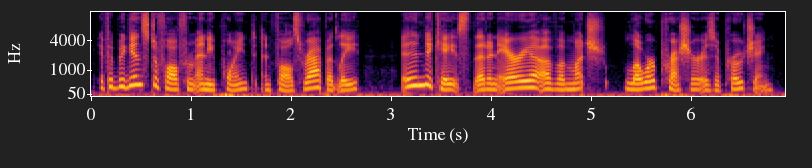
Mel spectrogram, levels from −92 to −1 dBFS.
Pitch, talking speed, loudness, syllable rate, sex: 210 Hz, 200 wpm, -18 LUFS, 5.9 syllables/s, female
